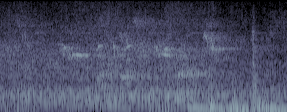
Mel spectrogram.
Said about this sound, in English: Common grackle. Common grackle displaying. Hearing more Swainson's thrush calls mixed in there.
